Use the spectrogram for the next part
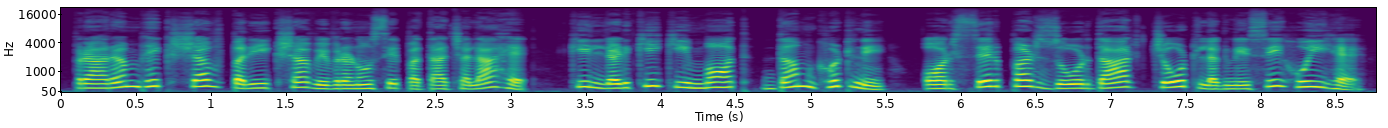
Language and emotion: Hindi, neutral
